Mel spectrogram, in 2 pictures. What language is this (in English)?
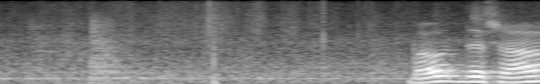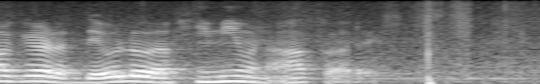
Sinhala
